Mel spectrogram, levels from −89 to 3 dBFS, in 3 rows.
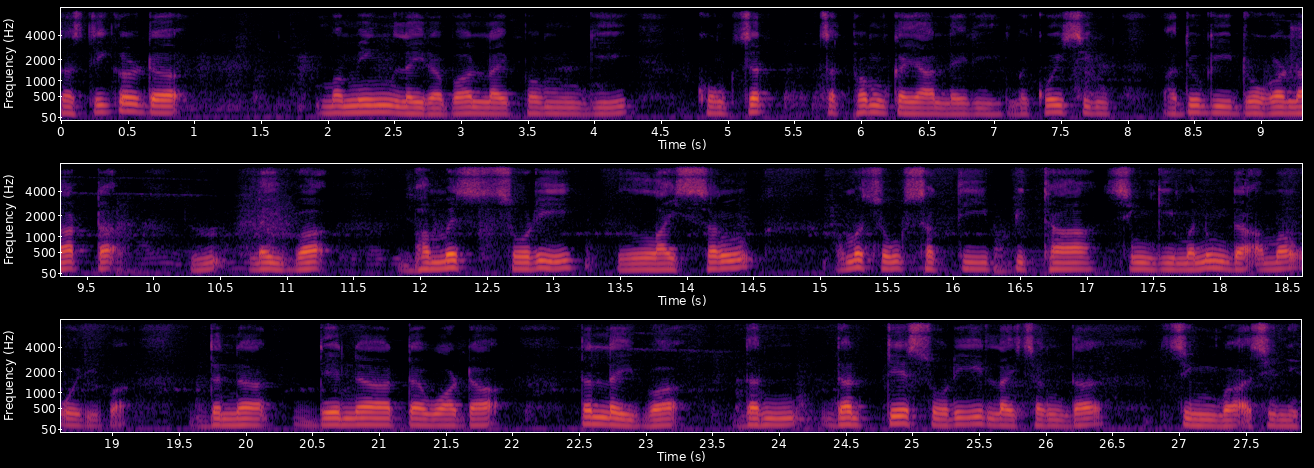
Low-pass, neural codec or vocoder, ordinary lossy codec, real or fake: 7.2 kHz; none; AAC, 48 kbps; real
